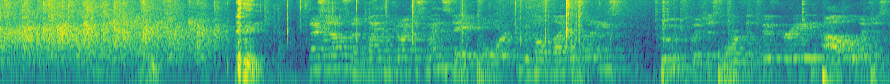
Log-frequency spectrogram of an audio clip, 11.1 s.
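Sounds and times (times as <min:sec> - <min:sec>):
audience applause: 0:00.0 - 0:03.4
speech: 0:02.9 - 0:10.4.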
